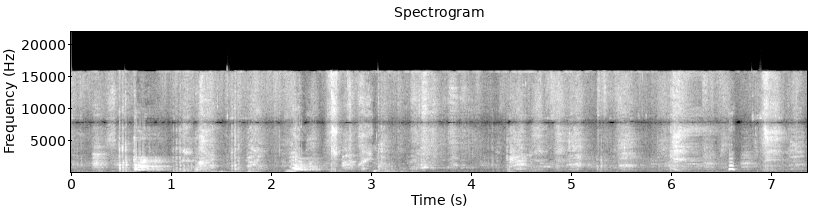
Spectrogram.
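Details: Pet shih-tzu and golden retrievers playing together indoors; short, rough barks burst out irregularly, about every one to two seconds, with loud peaks near the start and middle, over a steady low hum and scuffling.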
